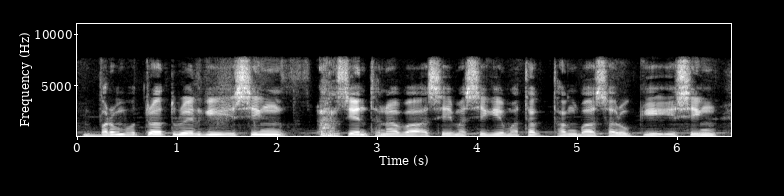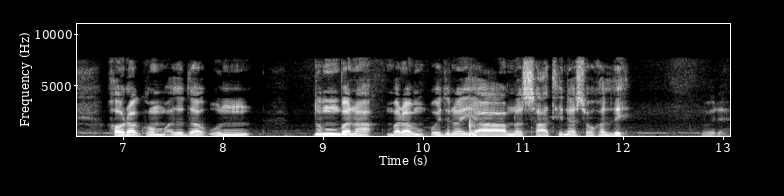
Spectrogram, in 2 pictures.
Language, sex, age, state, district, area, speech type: Manipuri, male, 60+, Manipur, Churachandpur, urban, read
